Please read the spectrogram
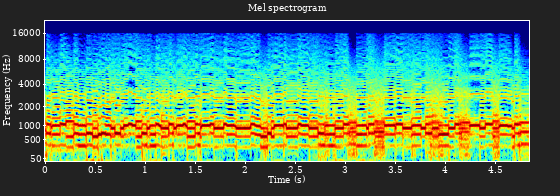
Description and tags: Sounds produced tapping with my finger nail on the strings of an electric guitar, with lots of distortion applied. Recording was done with an Edirol UA25 audio interface. This set of samples are tagged 'anger' because you can only produce this furious sound after sending a nearly new microphone by post to someone in France, then learning that the parcel was stolen somewhere, and that you've lost 200 Euros. As it happened to me!
(Ok, I'll write it in Spanish for the sake of Google: Esta serie de sonidos llevan la etiqueta 'ira' porque uno los produce cuando mandas un microfono por correo a Francia, roban el paquete por el camino y te das cuenta de que Correos no indemniza por el robo y has perdido 200 Euros. Como me ha pasado a mi)
anger, strings, guitar, distortion, tapping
